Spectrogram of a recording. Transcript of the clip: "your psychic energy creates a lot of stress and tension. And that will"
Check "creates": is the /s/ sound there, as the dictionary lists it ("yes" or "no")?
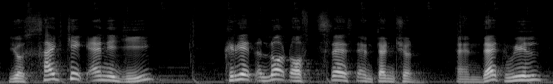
no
